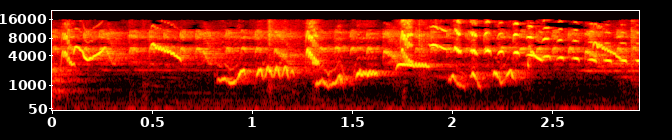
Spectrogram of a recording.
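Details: Morning song of the White-rumped shama, used to get caged birds singing: a dense burst of quick whistled slurs and twisting notes, with high rattling trills running over the lower phrases.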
